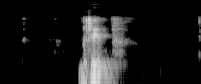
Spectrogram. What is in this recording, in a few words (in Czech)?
"Gřib", nářečí Po našimu; Houba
